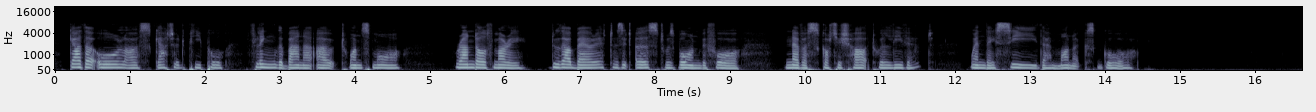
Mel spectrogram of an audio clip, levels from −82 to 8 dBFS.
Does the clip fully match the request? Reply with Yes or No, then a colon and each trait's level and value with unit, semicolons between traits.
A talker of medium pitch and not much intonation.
Yes: medium, 175 Hz; narrow, 2.0 semitones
